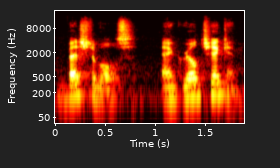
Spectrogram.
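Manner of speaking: quiet, worn-out repeat; tired of answering the same question; weary parent. Retold or imitated.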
